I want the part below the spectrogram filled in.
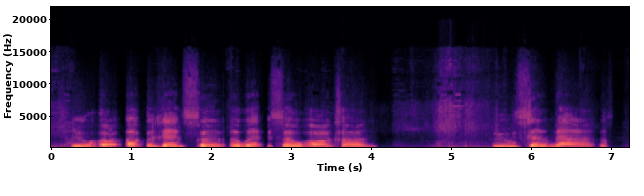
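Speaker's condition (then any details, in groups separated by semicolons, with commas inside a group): Cerebral palsy; affects voice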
